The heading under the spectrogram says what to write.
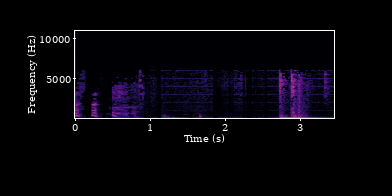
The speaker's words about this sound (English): Let me just shut this door. There's a lot of noise. Hang on a second.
